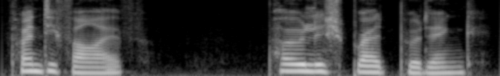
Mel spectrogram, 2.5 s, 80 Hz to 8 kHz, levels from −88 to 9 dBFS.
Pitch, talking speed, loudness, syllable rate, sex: 195 Hz, 95 wpm, -18 LUFS, 4.5 syllables/s, female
